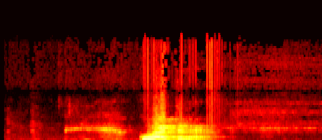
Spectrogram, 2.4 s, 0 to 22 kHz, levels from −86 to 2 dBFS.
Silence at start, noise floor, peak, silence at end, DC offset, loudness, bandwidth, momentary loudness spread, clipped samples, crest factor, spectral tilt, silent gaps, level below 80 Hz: 0.75 s; -46 dBFS; 0 dBFS; 0.8 s; under 0.1%; -13 LUFS; 16.5 kHz; 20 LU; under 0.1%; 18 dB; -4.5 dB/octave; none; -60 dBFS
